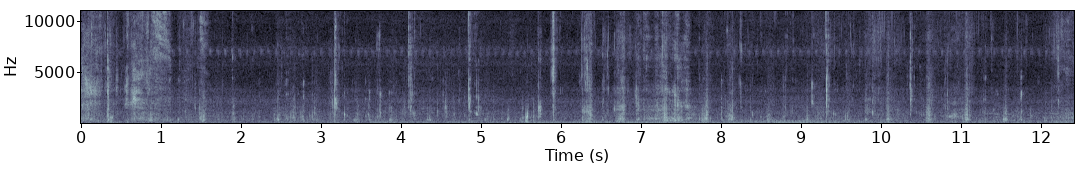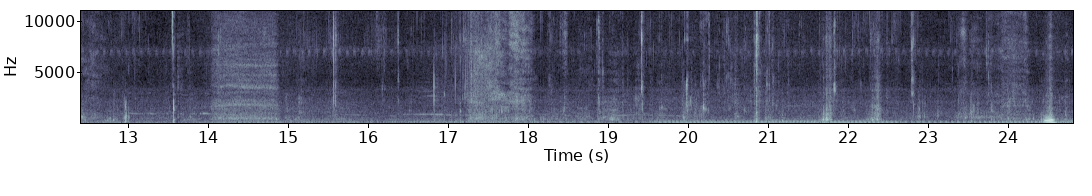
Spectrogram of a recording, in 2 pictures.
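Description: Close-miked mukbang eating sounds of pork curry and rice eaten by hand: wet chewing and biting with frequent lip smacks and mouth clicks, and two brief slurping stretches about midway.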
